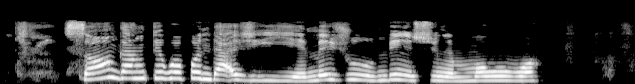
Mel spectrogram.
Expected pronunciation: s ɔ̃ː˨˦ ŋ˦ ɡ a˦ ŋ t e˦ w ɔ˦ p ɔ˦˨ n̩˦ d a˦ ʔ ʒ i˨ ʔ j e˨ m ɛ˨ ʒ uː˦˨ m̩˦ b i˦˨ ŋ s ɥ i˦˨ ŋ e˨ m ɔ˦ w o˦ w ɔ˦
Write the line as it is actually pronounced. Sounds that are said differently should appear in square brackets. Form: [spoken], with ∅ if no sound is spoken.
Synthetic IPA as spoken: s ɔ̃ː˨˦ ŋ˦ ɡ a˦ ŋ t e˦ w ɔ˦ p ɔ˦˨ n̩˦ d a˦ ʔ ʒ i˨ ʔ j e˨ m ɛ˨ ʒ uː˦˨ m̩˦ b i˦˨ ŋ s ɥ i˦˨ ŋ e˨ m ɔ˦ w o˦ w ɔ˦

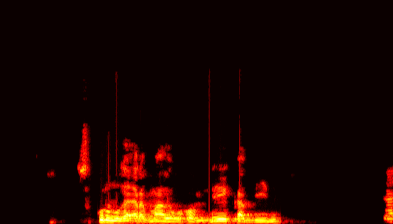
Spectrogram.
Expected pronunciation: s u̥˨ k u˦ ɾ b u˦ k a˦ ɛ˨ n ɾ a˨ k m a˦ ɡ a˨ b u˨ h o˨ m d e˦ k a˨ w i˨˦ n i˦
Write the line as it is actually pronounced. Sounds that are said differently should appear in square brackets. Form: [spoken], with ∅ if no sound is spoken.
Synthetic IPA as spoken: s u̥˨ k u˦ ɾ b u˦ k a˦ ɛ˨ [∅] ɾ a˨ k m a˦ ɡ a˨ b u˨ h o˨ m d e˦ k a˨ [b] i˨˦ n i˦

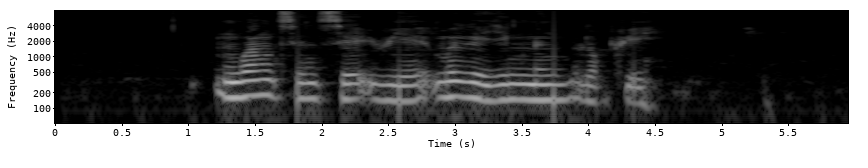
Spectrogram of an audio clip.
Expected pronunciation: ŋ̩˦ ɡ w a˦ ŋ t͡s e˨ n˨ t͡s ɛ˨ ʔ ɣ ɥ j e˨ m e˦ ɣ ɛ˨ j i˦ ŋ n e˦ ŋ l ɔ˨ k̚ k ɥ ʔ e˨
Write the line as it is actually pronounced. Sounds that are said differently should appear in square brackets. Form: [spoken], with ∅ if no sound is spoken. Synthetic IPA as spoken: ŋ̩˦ ɡ w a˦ ŋ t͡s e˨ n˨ t͡s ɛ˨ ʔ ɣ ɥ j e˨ m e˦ ɣ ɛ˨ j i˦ ŋ n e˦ ŋ l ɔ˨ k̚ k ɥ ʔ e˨

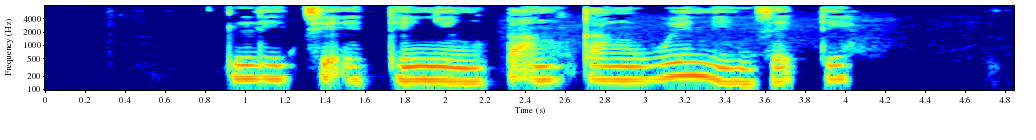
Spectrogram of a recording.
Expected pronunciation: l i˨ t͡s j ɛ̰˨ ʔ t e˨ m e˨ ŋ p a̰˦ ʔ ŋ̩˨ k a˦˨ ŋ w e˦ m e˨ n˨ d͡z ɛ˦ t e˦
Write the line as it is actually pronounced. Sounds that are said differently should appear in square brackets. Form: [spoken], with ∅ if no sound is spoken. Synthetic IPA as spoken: l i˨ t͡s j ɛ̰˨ ʔ t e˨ [ɲ] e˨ ŋ p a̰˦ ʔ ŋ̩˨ k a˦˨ ŋ w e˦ [n] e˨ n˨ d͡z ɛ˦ t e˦

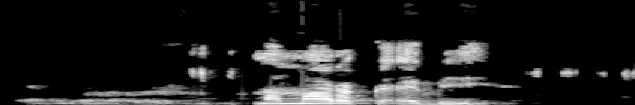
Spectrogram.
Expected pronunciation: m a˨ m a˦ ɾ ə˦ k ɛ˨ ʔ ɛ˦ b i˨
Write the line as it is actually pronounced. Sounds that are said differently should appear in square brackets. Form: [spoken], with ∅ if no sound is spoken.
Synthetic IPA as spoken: m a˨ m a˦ ɾ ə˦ k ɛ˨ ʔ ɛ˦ b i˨

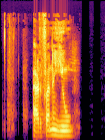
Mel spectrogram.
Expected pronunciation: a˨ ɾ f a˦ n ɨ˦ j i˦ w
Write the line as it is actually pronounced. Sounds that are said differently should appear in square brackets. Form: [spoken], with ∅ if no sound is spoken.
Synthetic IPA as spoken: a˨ ɾ f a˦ n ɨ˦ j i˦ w

